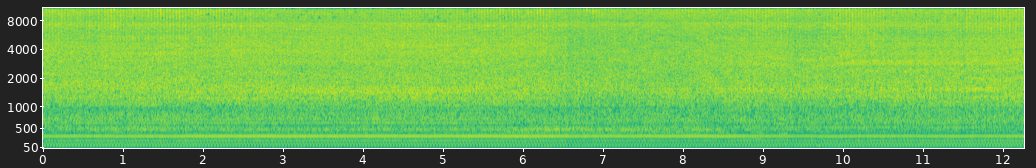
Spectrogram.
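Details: Free 20-inch Bolens push mower from the dump, fixed up to sell: engine holds a steady constant-pitch drone at speed with no surging, misfires or rattles; runs and does what it needs to do.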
